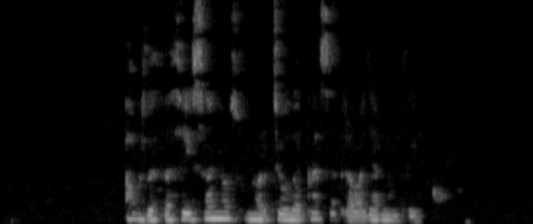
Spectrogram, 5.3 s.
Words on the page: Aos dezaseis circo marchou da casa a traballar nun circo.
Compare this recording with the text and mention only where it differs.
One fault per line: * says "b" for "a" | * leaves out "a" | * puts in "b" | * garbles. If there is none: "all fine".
* says "anos" for "circo"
